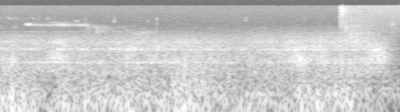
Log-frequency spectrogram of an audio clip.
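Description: Small twin-turboprop airliner taking off, its engine noise a steady low rumble that slowly fades.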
